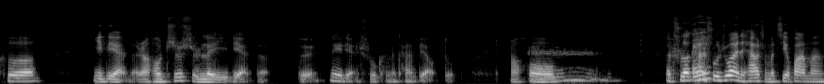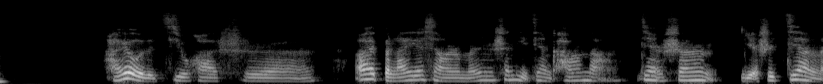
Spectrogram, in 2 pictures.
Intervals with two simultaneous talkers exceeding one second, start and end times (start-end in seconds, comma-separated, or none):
none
